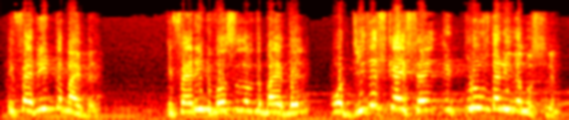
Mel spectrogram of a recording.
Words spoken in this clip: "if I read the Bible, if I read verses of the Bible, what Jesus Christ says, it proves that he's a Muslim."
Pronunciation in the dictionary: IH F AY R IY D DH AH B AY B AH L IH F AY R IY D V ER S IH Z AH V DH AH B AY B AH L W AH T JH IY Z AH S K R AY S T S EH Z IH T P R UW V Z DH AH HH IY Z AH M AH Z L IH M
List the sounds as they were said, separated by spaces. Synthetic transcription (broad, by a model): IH F AY R IY D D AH B AY B AH L IH F AY R IY D V ER S IH Z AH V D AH B AY B AH L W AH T JH IY Z AH S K AY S S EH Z IH T P R UW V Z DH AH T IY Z AH M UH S L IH M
